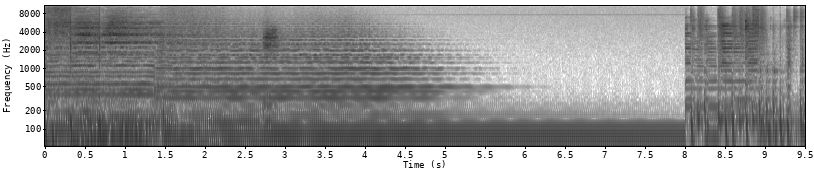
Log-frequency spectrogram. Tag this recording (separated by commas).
Music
